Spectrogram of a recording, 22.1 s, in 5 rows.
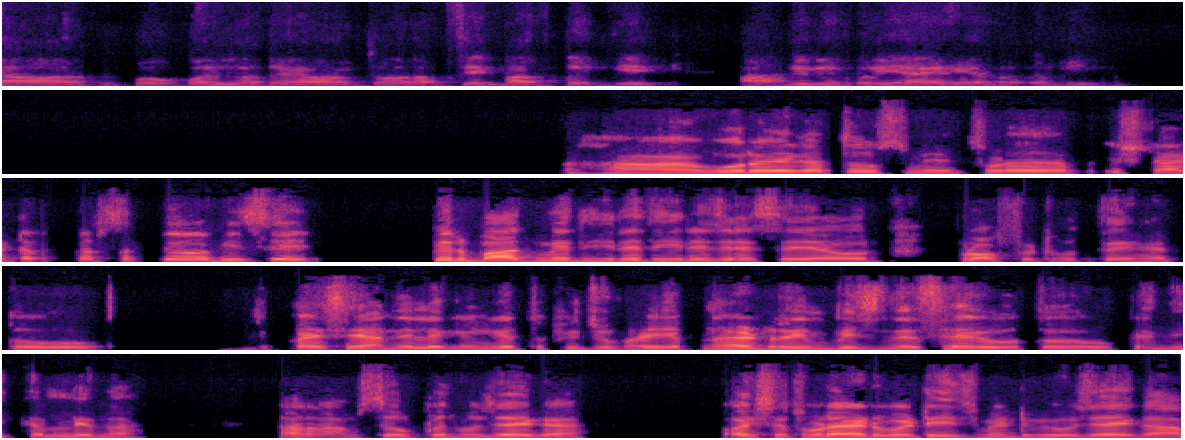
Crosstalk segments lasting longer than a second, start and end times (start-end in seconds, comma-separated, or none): none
